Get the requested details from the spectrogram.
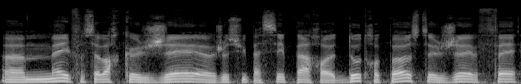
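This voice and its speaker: A man's voice: lowish voice, slow, a little mellow. A man, a radio show host, explaining his work on a live round-table with many hesitant fillers.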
